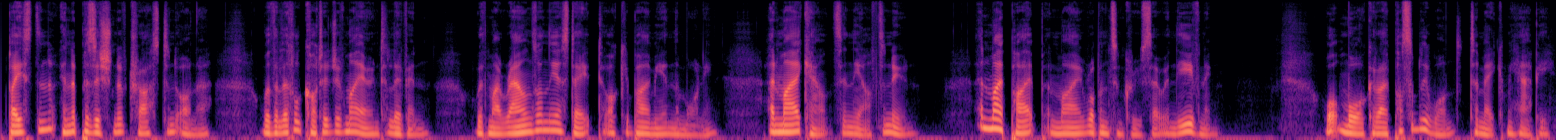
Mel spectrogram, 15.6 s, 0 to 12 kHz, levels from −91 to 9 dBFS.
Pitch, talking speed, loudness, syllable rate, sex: 115 Hz, 210 wpm, -21 LUFS, 6.4 syllables/s, male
